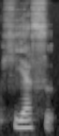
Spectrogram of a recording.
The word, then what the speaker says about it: 冷やす: So in this case, we use the same kanji, but here we pronounce hieru or hiyasu.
